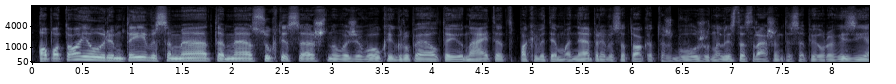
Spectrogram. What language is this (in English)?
Lithuanian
